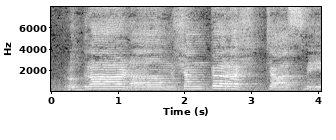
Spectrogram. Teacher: पहले चरण में ना के ऊपर अनुस्वार के बाद का अक्षर है श, और अनुस्वार के बाद जब श आएगा तो अनुस्वार का उच्चारण होगा म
